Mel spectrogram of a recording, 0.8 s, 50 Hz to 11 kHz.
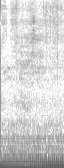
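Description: A Seat Leon Cupra Mk2 engine idles while warming up after sitting unused for hours, a steady, close, low rumble that holds even and unbroken throughout the short moment.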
